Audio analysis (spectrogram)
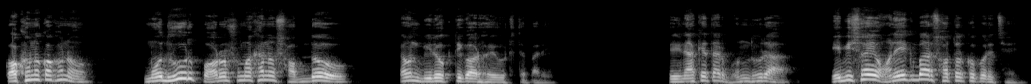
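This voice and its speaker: Expressive, higher-voiced man narrating a story. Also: measured pace, pauses often, breathy edge.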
